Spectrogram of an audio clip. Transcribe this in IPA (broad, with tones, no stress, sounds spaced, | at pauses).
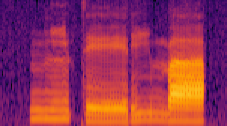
ŋ ĩ˦ t eː˨ ɾ i˦ m a˦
